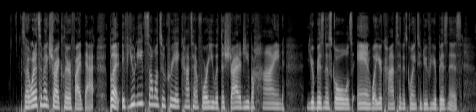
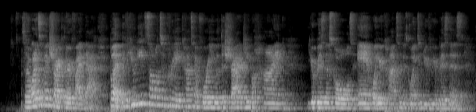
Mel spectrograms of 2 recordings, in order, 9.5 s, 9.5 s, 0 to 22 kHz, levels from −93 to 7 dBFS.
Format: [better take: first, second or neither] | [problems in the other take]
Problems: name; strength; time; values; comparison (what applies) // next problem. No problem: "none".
first | off-mic speech; far // room echo; noticeable; dies away in 0.6 s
